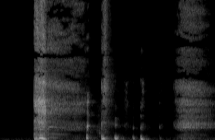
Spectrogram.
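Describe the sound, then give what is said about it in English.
A man, injured, coughs in a fit after laughing: one harsh burst, then a quick series of short, dry coughs and a final longer rasping one, fairly faint and with no speech. “Anakin laughed, which triggered another fit of coughing.”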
